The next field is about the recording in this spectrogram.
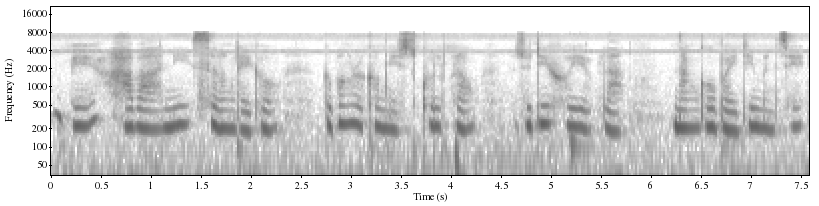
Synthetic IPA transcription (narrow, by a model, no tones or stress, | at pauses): behabanisɯɾaŋlajɡʰɯw | ɡ̥ɯbaŋɾekʰɔmniskʰulpʰɾaw | zudihɯjɯbʰla | naŋɡobajdimɯnse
